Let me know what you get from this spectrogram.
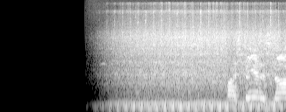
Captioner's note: engine idling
